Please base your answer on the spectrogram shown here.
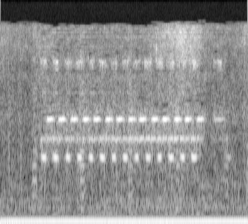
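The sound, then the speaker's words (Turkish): Telephone ringing: a rapid electronic trill pulses evenly for about two seconds over a loud, constant low hum and hiss. “ben bir telefona bakayım inşallah. Az müsaade.”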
